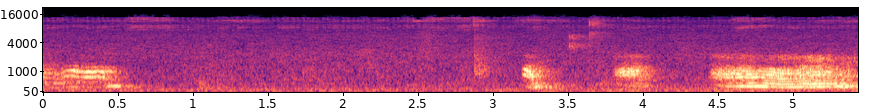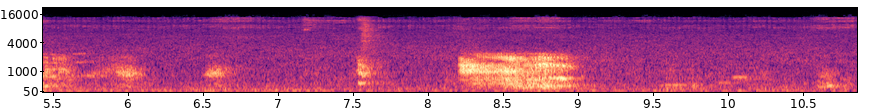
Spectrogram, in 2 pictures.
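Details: Five-day-old Labrador Retriever puppies from Belle's litter of eight (five males, three females), born October 15, 2023, on a puppy cam. Short harmonic squeaks and whines arrive irregularly; the longest cries last about a second against a quiet background.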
